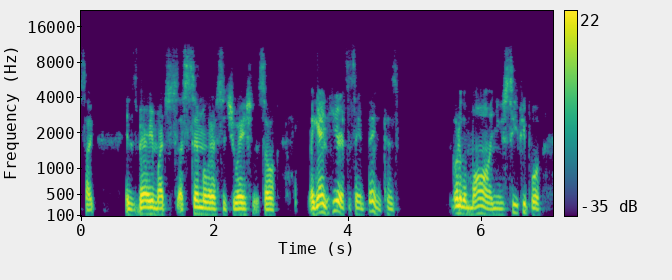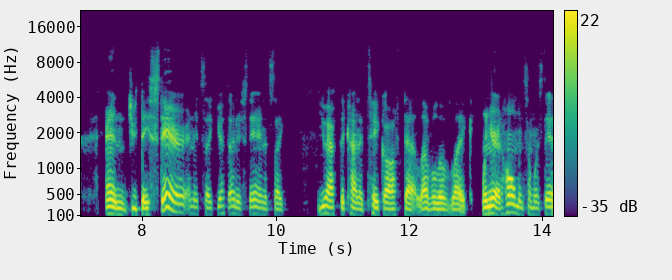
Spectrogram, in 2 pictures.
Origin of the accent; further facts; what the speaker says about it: Canada; I'm Canadian and I'm black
